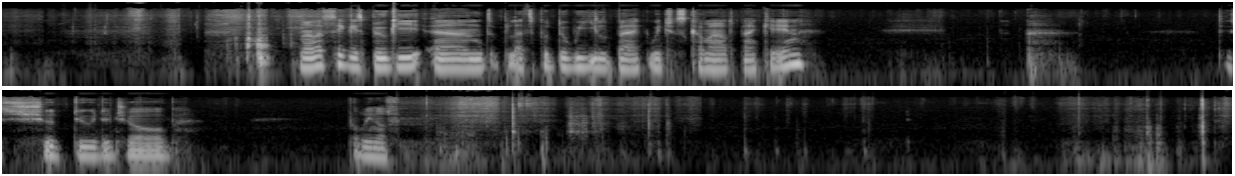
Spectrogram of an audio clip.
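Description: Small metal parts click softly as they are handled.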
